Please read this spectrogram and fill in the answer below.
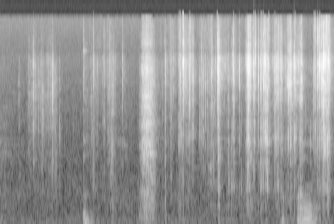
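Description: A Topps Chrome Update pack's foil wrapper crinkling and tearing as it is opened by hand, starting about two seconds in.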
